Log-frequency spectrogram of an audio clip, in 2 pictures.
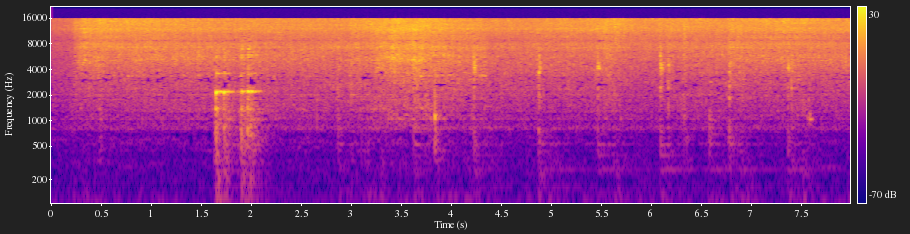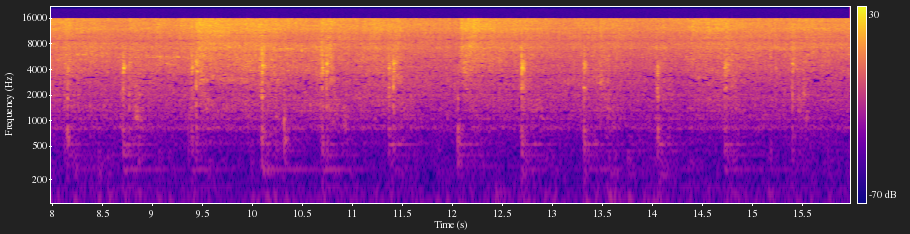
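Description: Squid and shrimp hitting a hot wok of saucy noodles set off a sizzle. A sharp clink comes about two seconds in. Then two wooden spatulas toss and scrape the food against the wok in regular strokes, a little under two a second, over the continuing sizzle.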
